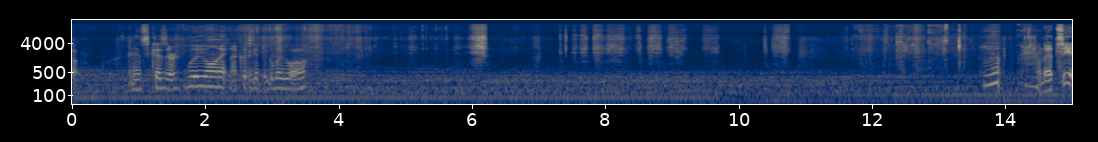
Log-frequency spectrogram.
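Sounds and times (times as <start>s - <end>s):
steady low hum: 0.0s - 15.0s
rubbing and scraping: 1.6s - 13.6s.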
